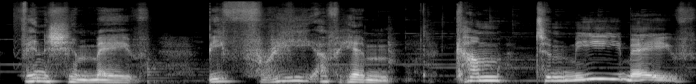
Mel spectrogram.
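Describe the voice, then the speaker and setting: A put-on character voice moves at a very slow pace with a low-to-middle pitch. Faint music plays in the background. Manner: sinister, coaxing, commanding.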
